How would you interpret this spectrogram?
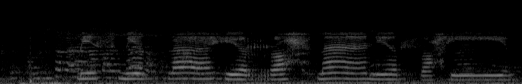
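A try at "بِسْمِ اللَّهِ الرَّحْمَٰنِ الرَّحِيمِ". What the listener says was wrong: Huruf H besarnya itu, Kak, yang di lafaz Allah sudah dengarnya kayak H kecil. Bismillahi, bukan hey. Beda nggak H yang di lafaz Allah sama yang di Ar-Rahim? Beda nggak? Beda ya. Itu kita lihat di Ar-Rahim.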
